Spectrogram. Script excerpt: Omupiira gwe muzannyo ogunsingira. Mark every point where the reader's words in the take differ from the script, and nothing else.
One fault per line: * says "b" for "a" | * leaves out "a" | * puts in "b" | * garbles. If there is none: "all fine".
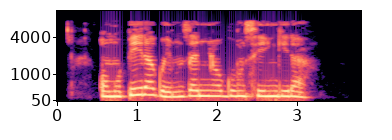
all fine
